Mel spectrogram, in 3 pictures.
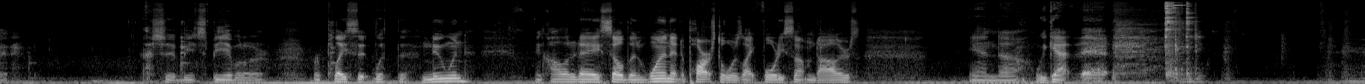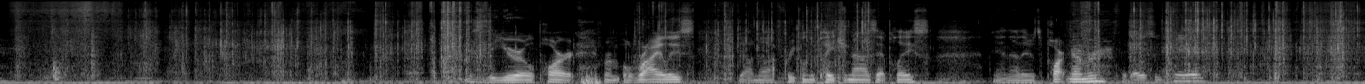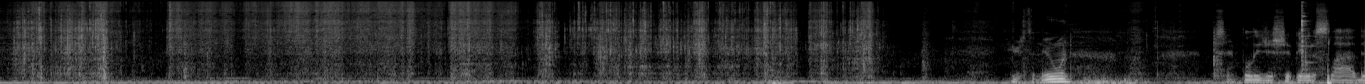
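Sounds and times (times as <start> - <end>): steady low hum: 8.4 - 40.9
packaging rustling: 13.6 - 23.0, 24.1 - 36.4.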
